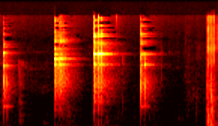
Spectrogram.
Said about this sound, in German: Prost. So, jetzt kommen wir nochmal nach darauf, darauf wird angestoßen.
